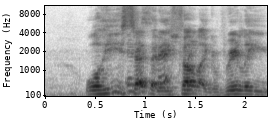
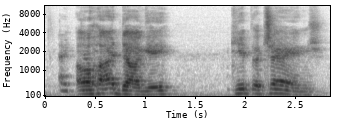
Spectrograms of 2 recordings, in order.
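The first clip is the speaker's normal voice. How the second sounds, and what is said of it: Weird Eastern European accent impression. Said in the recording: “his weird accent ... The weird, like, East European ... I don't even know what kind of accent that is ... It's Eastern European”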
